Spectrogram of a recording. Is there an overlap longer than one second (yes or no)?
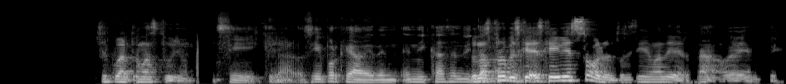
no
